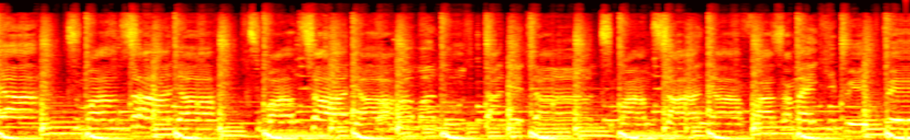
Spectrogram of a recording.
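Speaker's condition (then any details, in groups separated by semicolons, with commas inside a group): No condition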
